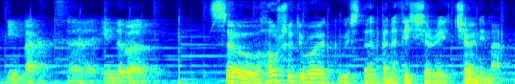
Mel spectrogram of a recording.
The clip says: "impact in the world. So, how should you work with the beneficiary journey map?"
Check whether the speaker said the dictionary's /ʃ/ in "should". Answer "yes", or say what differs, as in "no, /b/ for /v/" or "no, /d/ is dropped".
yes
